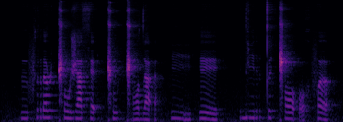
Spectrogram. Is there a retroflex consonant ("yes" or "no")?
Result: no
